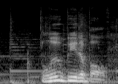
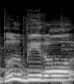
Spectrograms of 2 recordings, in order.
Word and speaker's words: Blue Beetle: Blue Beatable. As I apparently mispronounced it in another list that I made. Alright, Blue Beetle is good.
